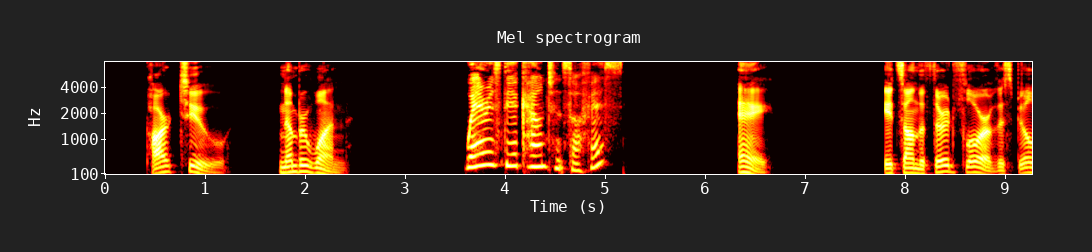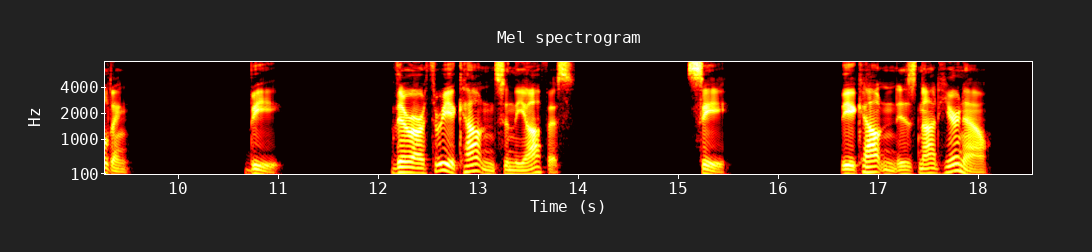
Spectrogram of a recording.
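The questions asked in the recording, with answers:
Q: Where is the accountant's office?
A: A: It's on the third floor of this building.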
